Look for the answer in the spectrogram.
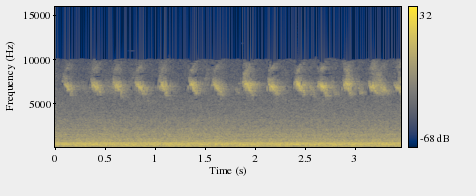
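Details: Five house finch nestlings in a backyard nest, being fed by a parent in spring or summer, give rapid, thin, very high squeaks about three a second, over a steady low hum and background noise.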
